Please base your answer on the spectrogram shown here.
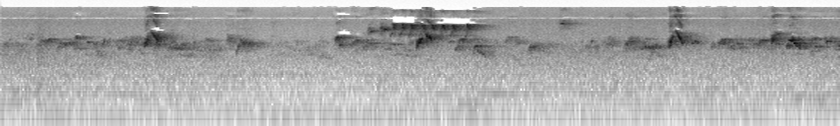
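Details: Red-whiskered bulbul performing alongside neighbouring birds, bursts of bright warbled whistles separated by short pauses, some notes sliding sharply upward, against a quiet hum.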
